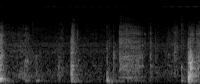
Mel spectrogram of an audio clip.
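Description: A few sharp clicks and knocks, the loudest just before the end, with light scuffing between: a cabin door being opened and stepped through.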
